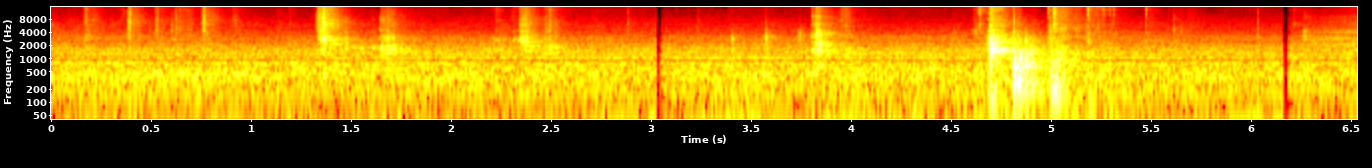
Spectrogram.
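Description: Eggs being cracked with a knife blade over a plastic bowl: a few light cracks and clicks of shell, then a louder clatter of knocks a little before the end.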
